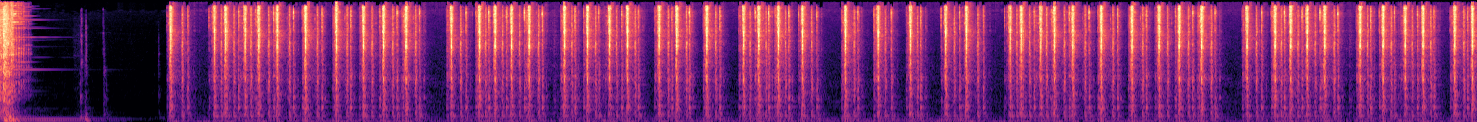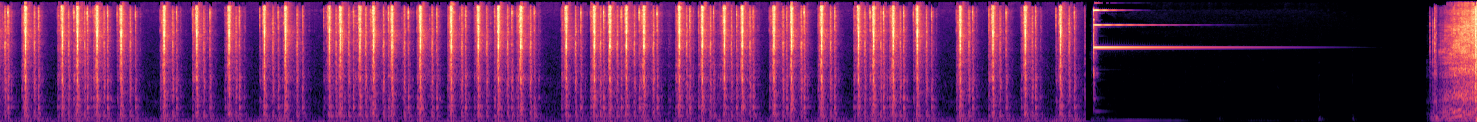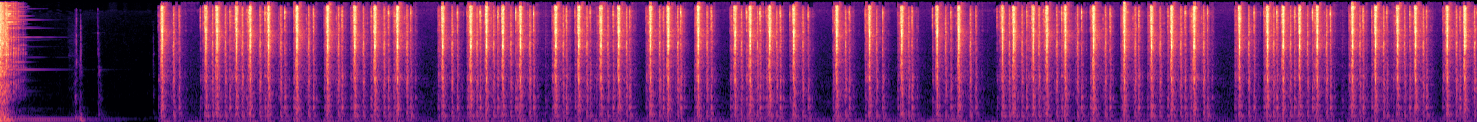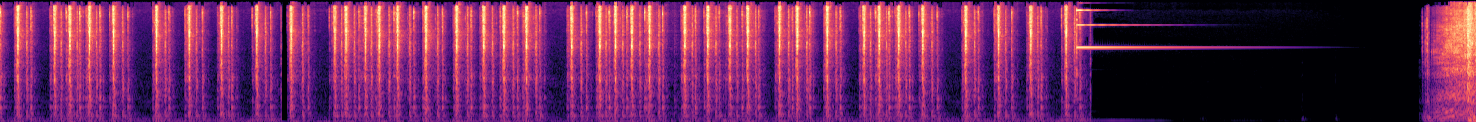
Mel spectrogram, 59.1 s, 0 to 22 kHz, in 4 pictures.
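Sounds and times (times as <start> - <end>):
typewriter key strikes: 0.0 - 1.1
typewriter carriage return clatter: 1.7 - 25.6, 31.2 - 55.2
typewriter bell ringing: 55.0 - 56.8.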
